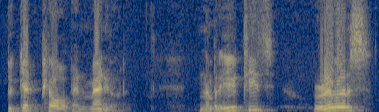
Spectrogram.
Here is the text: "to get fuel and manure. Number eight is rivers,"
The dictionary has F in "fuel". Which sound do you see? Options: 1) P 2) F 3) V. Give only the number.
1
